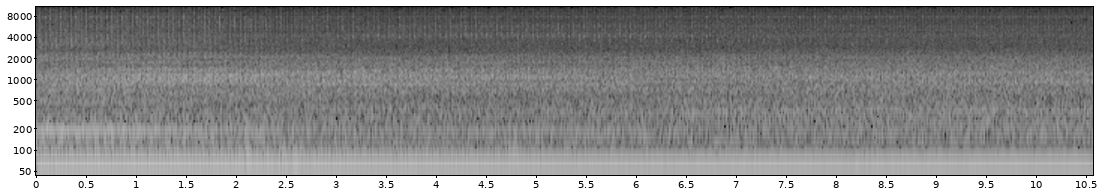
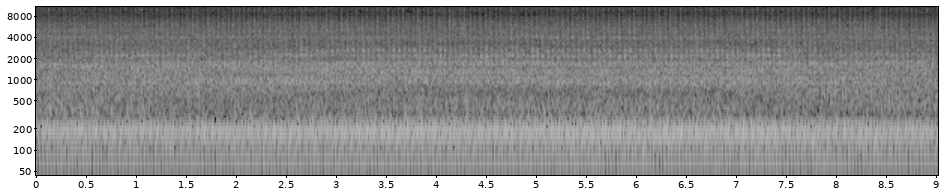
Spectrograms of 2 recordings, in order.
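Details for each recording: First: Audi A6 C7 3.0 TDI V6 diesel idling smoothly and evenly, with a steady low hum and no rattle: normal idle after the service replaced the faulty timing chain tensioner and exhaust camshaft that had caused chain rattle when cold. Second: Audi A6 C7 (4G) 3.0 TDI V6 Quattro idling cold before service: busy metallic rattle over the diesel clatter, timing chain rattle; dealer later replaced the faulty timing chain tensioner and exhaust camshaft.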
